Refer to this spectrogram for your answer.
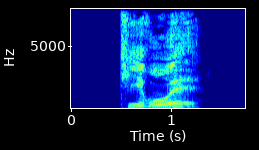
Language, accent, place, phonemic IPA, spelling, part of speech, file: German, Germany, Berlin, /tiˈʁoːl/, Tirol, proper noun, De-Tirol.ogg
- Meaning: 1. Tyrol (a state in western Austria) 2. Tyrol (a geographic region in Central Europe including the state of Tyrol in Austria and the regions of South Tyrol and Trentino in Italy)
